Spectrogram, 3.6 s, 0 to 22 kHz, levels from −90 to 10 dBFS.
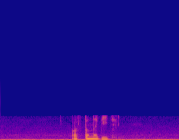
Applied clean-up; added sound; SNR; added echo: none; none; none; none.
